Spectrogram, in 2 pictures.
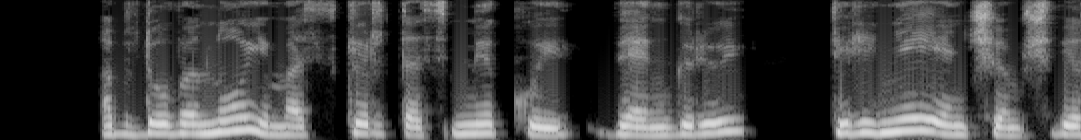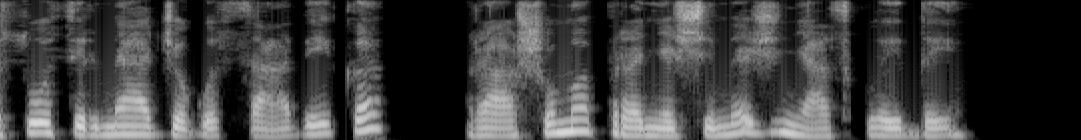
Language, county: Lithuanian, Kaunas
